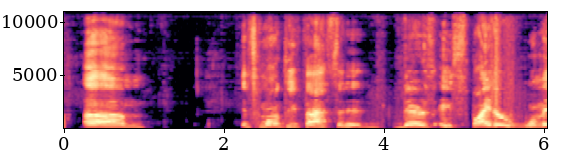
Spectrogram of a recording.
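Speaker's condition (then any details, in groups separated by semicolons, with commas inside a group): Cerebral palsy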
